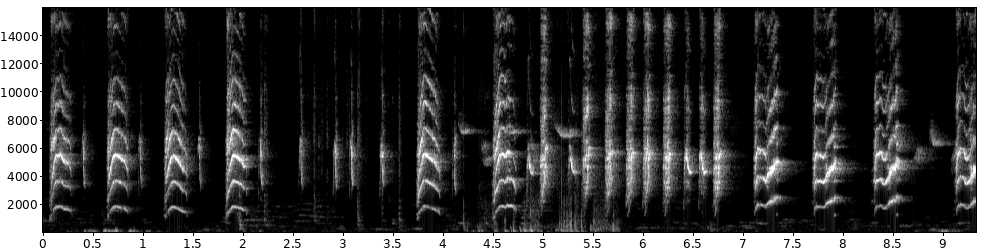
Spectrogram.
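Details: Long-tailed shrike song played to provoke other birds into singing: loud arched, ringing notes alternating with a fast run of harsh chattering notes mid-phrase, then more arched calls.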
